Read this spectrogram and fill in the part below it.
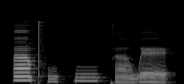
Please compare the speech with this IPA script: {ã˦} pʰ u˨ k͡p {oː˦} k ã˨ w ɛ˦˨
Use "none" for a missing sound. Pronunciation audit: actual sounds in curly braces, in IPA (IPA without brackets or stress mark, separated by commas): ã˦, uː˦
